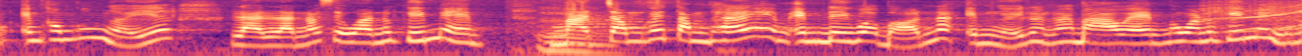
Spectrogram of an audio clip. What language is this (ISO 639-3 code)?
vie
